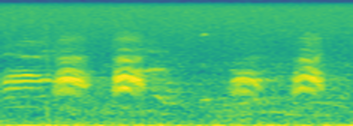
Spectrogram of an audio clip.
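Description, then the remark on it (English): Four nasal, wavering begging calls from a nearly grown juvenile American crow, in two pairs, in a mixed conifer forest of Douglas fir, ponderosa pine, lodgepole pine and limber pine, against a low, steady background rumble. “That last noise appeared to be a begging call of a nearly grown juvenile American crow.”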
